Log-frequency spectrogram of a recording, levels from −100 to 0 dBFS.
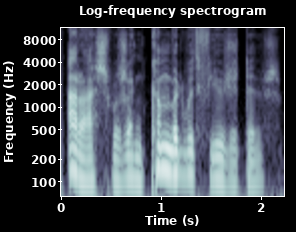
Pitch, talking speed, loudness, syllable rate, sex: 110 Hz, 135 wpm, -20 LUFS, 5.9 syllables/s, male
